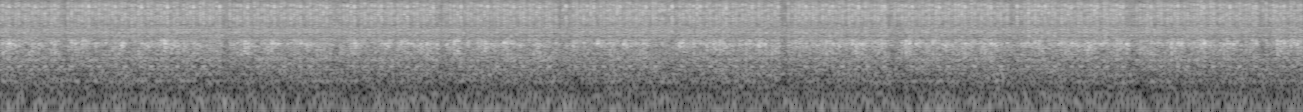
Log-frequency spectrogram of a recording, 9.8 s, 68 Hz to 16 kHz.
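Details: Diesel van after a Kojo aftermarket computer tune, running poorly especially when hot and barely reaching 45 mph. It idles with an uneven, lumpy beat and irregular knocks, a misfire; a stock junkyard computer restored normal running.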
